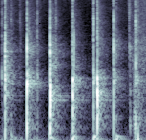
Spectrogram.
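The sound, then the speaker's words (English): A light round of applause: about seven crisp, evenly spaced hand claps in quick succession, moderately loud, with no voices over them. “We're going to give her a bastard point, but then I think a very light round of applause, because I think that's a very good burn.”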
